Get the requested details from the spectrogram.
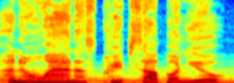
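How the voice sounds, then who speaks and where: An actor in a video game playing a creepy, taunting inner voice of the limbic system, hissing into whispers. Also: male voice, sits high, completely flat delivery, normal speed. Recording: loud music under the voice.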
